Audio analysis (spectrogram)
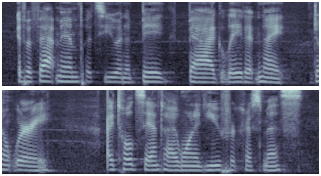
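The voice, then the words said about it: Sultry, smooth radio-announcer voice. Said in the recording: “in my sexy radio voice”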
